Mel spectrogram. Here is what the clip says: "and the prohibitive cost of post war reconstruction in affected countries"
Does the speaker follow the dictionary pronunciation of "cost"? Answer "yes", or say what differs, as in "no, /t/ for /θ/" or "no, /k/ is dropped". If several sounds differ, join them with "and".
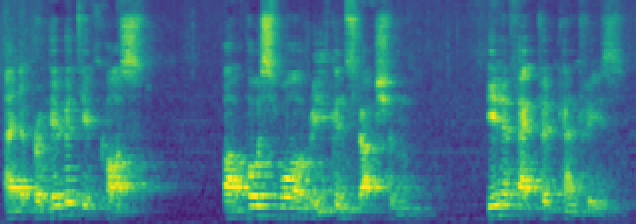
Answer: yes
